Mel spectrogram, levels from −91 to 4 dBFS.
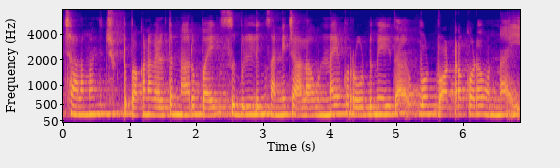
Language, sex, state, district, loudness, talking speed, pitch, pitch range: Telugu, female, Andhra Pradesh, Sri Satya Sai, -17 LUFS, 140 wpm, 220 Hz, 210-230 Hz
